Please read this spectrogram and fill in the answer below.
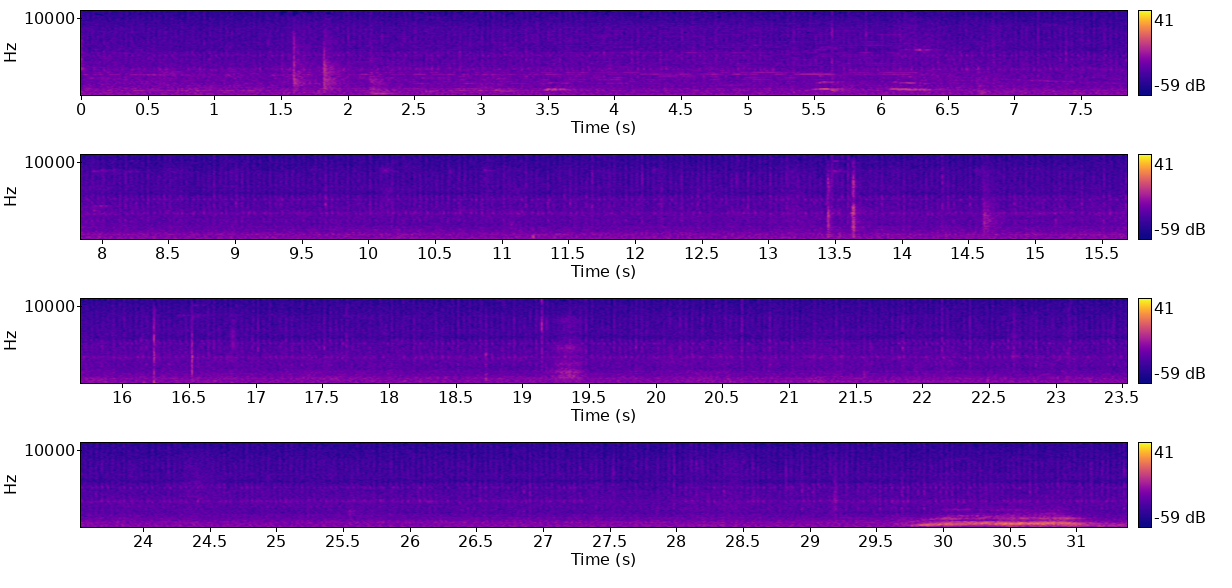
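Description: Low steady hum and hiss of room tone, with faint held tones in the first several seconds and a few scattered faint clicks later on.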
